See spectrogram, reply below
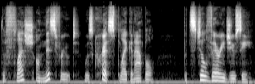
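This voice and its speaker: A storyteller reading a first-person short story in a measured, expressive way. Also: medium pitch, a little hiss or hum.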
